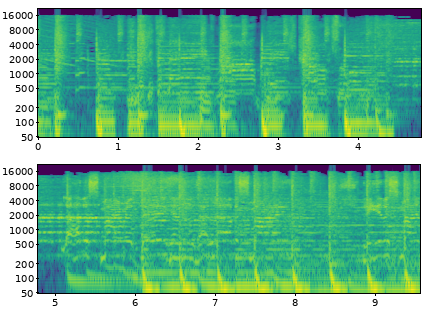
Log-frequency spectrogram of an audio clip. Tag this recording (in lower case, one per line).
music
